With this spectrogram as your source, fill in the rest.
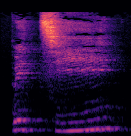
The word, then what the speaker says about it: petit: Quando a palavra termina por T, também nós temos aqui, regardez bien, petit, tôt, enfant, billet.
